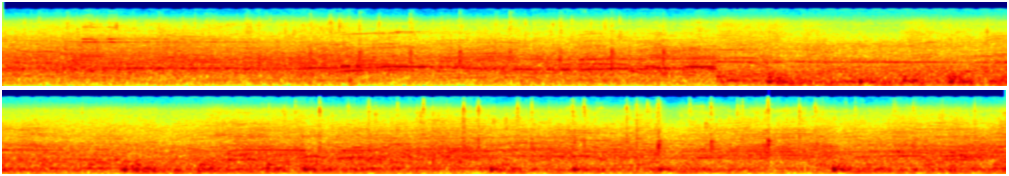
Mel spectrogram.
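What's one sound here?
A crowd murmurs and cheers in an open stadium.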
